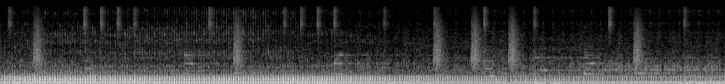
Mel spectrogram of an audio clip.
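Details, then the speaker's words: Yamaha XJR400 four-cylinder after valve clearance adjustment and leak fix: even burble settling slightly lower, no ticking or clatter; no leak, noise now normal. "eh ay it pa pala kaino an wala ng leak saka h na maingay Buti normal na ingay nung ano"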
